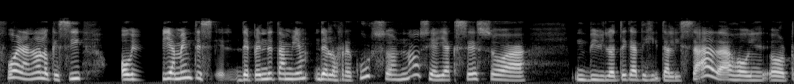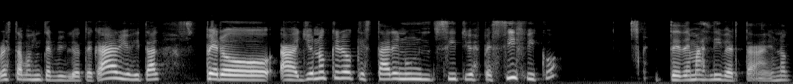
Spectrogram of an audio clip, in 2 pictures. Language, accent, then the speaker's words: Spanish; Canary Islands, Spain; precisamente por la situación histórica nuestra de las islas, Canarias está repartida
